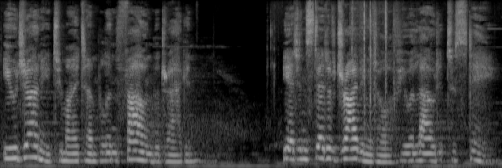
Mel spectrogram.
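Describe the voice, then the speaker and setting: An actress playing a regal, motherly sky goddess in a fantasy game, speaking in a solemn, lofty, measured goddess voice. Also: on the low side, darkish tone, recorded from a distance, lightly acted. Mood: grave, sorrowful. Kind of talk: fantasy video game voice acting. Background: game music.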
